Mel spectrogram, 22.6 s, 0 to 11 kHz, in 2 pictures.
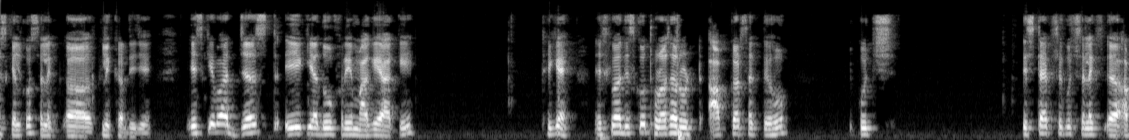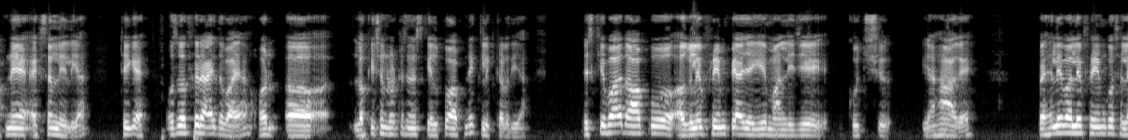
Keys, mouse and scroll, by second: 2.2-9.8 drag, 14.2 i, 18.3 click.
